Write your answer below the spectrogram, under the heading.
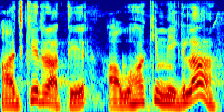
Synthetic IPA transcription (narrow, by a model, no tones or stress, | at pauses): a̰ːd͡ʒkeɾaːt̪eɾ | aːwoɦakimeɡla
